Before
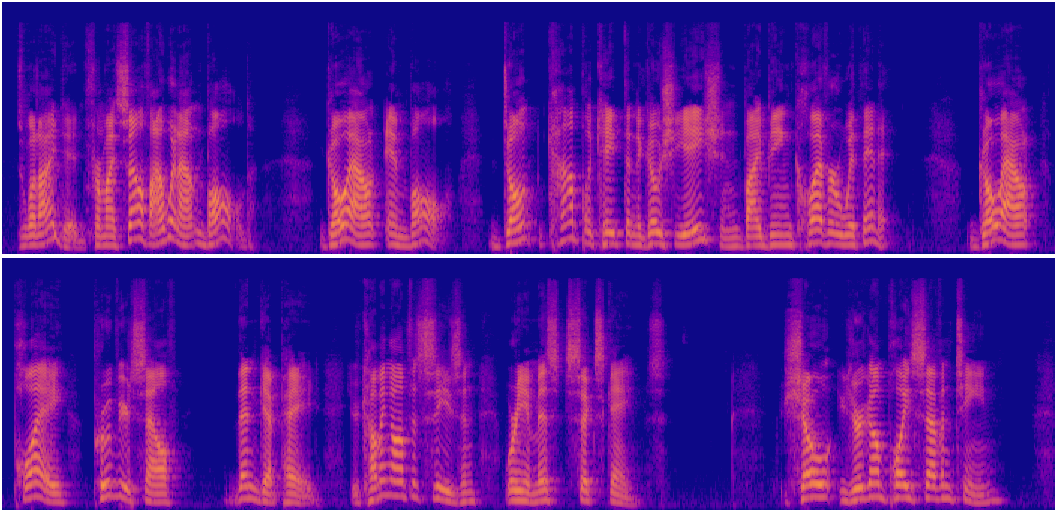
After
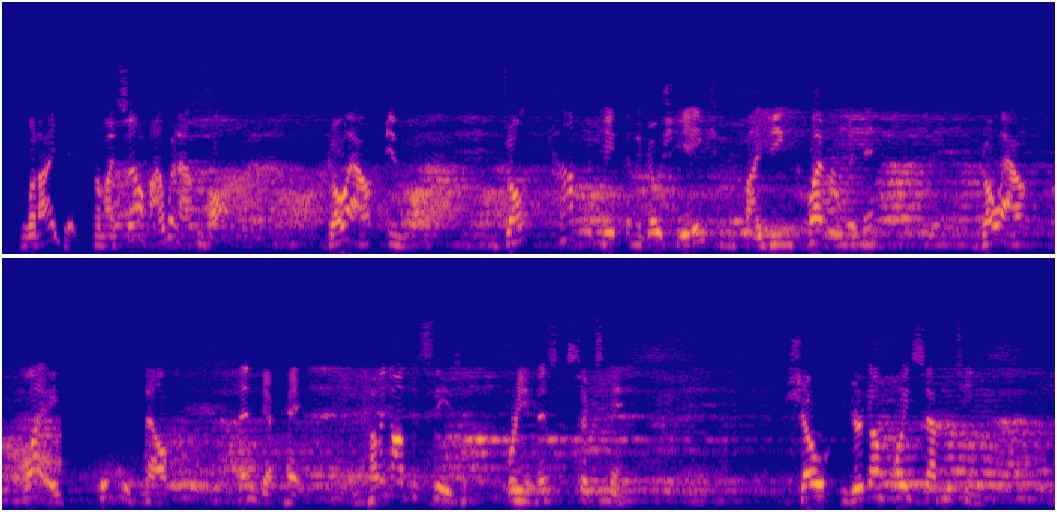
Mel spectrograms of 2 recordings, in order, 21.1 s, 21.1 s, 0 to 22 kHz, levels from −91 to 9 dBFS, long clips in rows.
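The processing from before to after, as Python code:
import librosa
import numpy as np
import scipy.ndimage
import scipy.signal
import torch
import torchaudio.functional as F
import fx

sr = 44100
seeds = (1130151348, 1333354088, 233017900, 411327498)

y = fx.spec_quant(x, sr, step_db=15)
y = fx.dereverb_blind(y, sr, rt60_s=1.7)
y = fx.leveller(y, sr, passes=1, at=(7.54, 8.19))
y = fx.echo_diffused(y, sr, ms=854, feedback_pct=55, wet_db=-4.0)
y = fx.leveller(y, sr, passes=2)
y = fx.gaussian_blur(y, sr, sigma=16.0, at=(11.1, 11.94), fade=0.02)
y = fx.spectral_expand(y, sr, expansion=2.5)
y = F.gain(torch.from_numpy(y), 5.0).numpy()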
